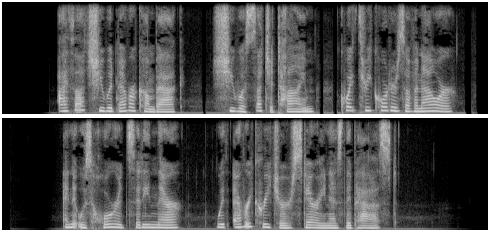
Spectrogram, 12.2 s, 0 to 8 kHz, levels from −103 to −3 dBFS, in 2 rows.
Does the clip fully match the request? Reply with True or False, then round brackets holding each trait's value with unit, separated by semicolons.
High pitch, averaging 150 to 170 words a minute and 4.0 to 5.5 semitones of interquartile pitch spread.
True (195 Hz; 160 wpm; 4.5 semitones)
